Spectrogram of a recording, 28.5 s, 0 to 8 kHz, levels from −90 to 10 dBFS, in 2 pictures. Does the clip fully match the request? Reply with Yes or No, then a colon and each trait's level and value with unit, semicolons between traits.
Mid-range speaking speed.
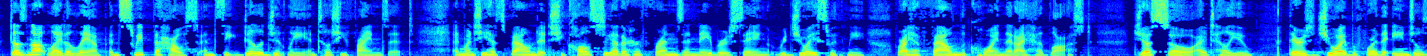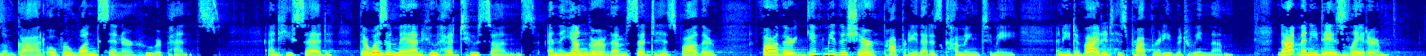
No: fast, 220 wpm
